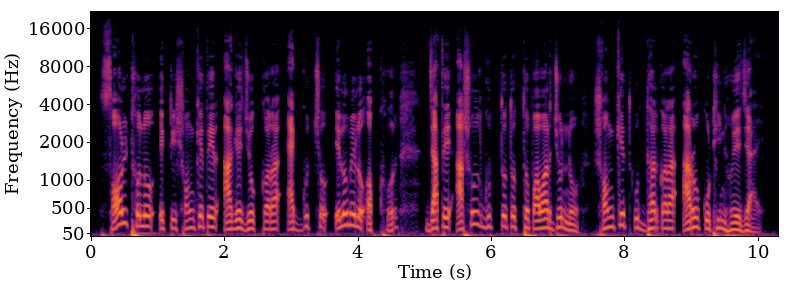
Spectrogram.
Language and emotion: Bengali, neutral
